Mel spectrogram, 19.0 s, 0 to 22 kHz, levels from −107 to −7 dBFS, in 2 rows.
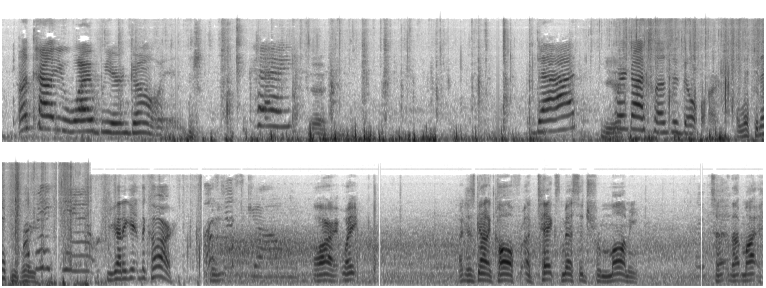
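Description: At 2.17 s the sound drops out for about 16 ms. Similar gaps of about 23 ms follow at 6.18–6.21 s, 10.20–10.23 s, 14.23–14.25 s and 18.25–18.27 s, every 4 s. These are gaps at joins of encoded pieces. Each piece kept its encoder delay and end padding. The sound stops briefly, then resumes where it left off.

From 10.61 s to the end the character changes without a pause. Nothing remains above 9.1 kHz, so the sound turns duller. The level drops by a few decibels, and a new background noise sits well below it. The input was likely switched to a poorer device.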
